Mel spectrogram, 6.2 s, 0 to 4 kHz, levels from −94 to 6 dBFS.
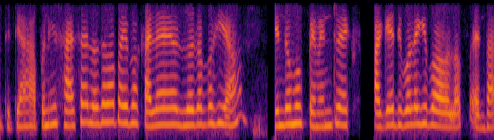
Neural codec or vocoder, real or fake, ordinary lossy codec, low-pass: none; real; none; 3.6 kHz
